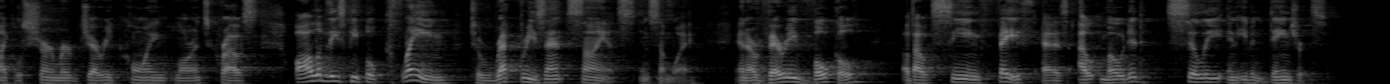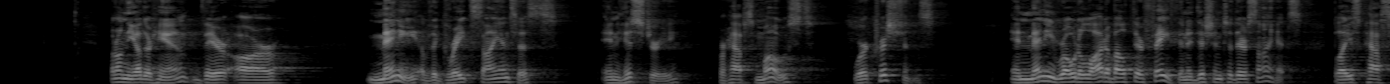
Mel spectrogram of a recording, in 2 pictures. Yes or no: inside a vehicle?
no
